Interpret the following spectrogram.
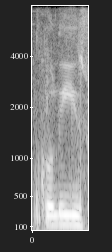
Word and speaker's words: Cullies: CULLIES rhyming with bullies, and they making a statement which goes with that infamous song with popularly known.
